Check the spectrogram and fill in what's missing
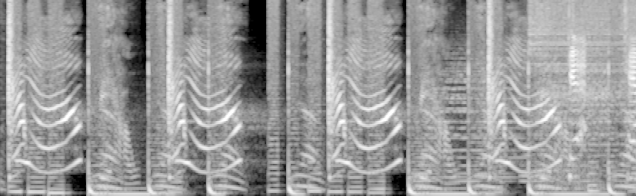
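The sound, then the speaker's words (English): A child's voice imitates a cat, giving a rapid run of loud meows with rising and falling pitch, about eight in a row with brief gaps between them. “So, chow chow meow meow. Chow chow meow meow. Meow. Meow. Meow.”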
